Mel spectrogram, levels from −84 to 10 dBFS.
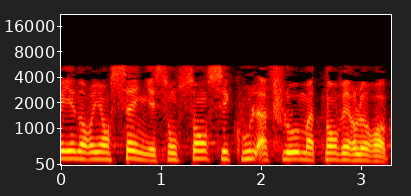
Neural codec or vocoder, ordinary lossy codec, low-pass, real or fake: none; none; 5.4 kHz; real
